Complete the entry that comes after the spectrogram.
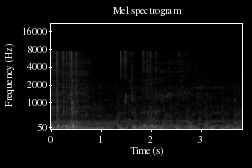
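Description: Steady keystrokes on a computer keyboard, close and continuous, come in quick irregular clusters while someone types a short Python program.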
